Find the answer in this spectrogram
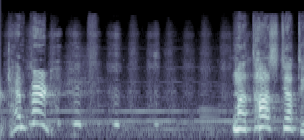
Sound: Romeo whimpering

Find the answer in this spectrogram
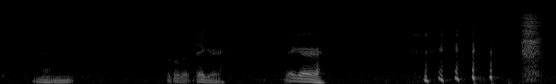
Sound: laughs

